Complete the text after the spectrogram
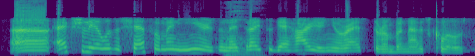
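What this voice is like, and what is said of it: Italian-sounding accent. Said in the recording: “I like your accent... What's your favorite Italian dish”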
